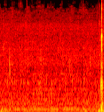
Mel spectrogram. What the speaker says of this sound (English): And now we wait for the pot to boil.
